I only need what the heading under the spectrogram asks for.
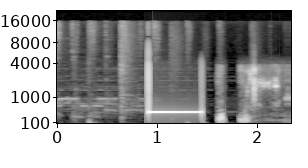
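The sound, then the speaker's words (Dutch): A telephone tone heard while placing a call: a single steady, mid-pitched beep lasting about half a second and standing out loudly, followed by a few brief clicks. “Bellen met Saskia van Bergen, hoofd dienstverlening en collectieinformatie van bijzondere collecties. Kijken of ze er is.”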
